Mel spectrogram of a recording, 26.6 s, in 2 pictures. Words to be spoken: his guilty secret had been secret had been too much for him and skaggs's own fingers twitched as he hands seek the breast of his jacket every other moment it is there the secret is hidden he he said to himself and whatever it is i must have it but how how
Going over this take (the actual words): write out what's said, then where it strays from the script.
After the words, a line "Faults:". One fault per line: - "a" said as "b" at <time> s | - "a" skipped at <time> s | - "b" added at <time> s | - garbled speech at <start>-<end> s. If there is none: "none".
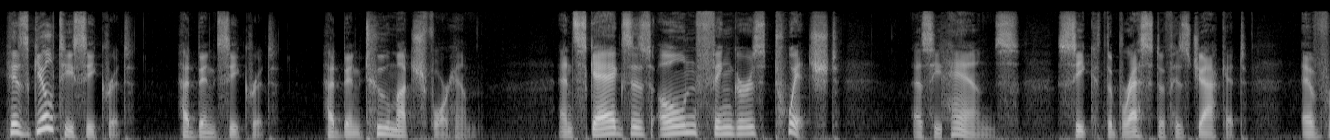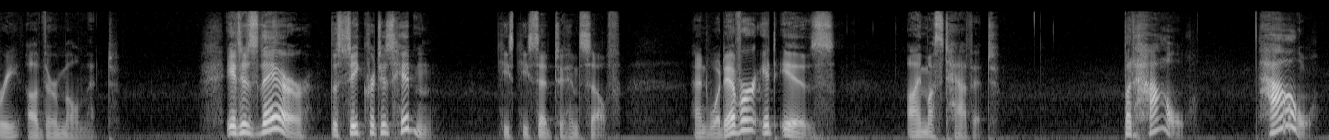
his guilty secret had been secret had been too much for him and skaggs's own fingers twitched as he hands seek the breast of his jacket every other moment it is there the secret is hidden he he said to himself and whatever it is i must have it but how how
Faults:
none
